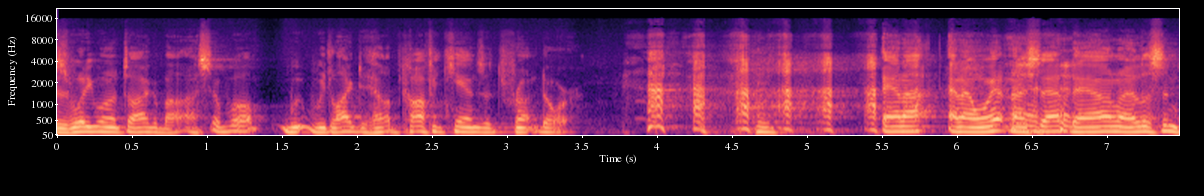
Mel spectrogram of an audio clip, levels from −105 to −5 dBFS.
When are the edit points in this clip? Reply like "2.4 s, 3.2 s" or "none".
2.3 s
